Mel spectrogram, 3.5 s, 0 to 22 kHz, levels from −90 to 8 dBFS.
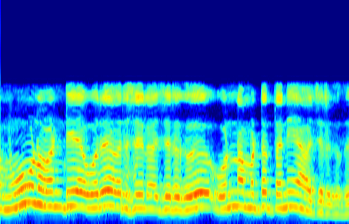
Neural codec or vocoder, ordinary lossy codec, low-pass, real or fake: none; none; 5.4 kHz; real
